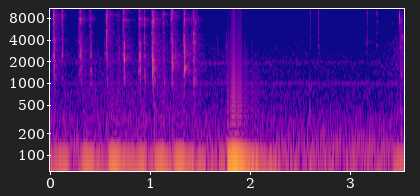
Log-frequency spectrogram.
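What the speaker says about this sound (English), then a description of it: "and write a password" A password being typed on a computer keyboard during an online sign-up: a quick, close run of light keystrokes, then a pause and a few scattered clicks.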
